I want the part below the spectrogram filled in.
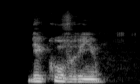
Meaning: inflection of découvrir: 1. first-person plural imperfect indicative 2. first-person plural present subjunctive
- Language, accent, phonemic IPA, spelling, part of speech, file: French, Canada, /de.ku.vʁi.jɔ̃/, découvrions, verb, LL-Q150 (fra)-découvrions.wav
